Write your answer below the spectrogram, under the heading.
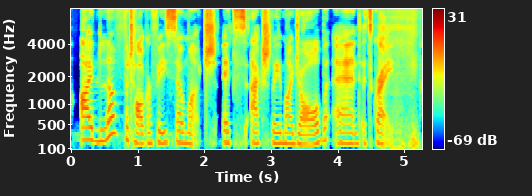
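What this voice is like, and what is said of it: Put-on accent. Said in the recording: “Talk about something you're passionate about in a different accent.”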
